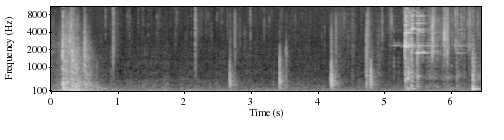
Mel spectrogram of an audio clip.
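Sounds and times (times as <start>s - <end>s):
door shutting with a thud: 0.0s - 0.8s
glass clinking and tapping: 5.2s - 6.3s.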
